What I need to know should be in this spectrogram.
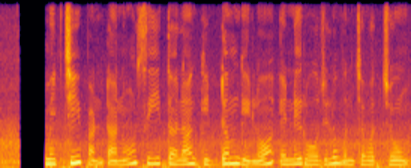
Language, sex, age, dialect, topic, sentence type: Telugu, female, 18-24, Central/Coastal, agriculture, question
